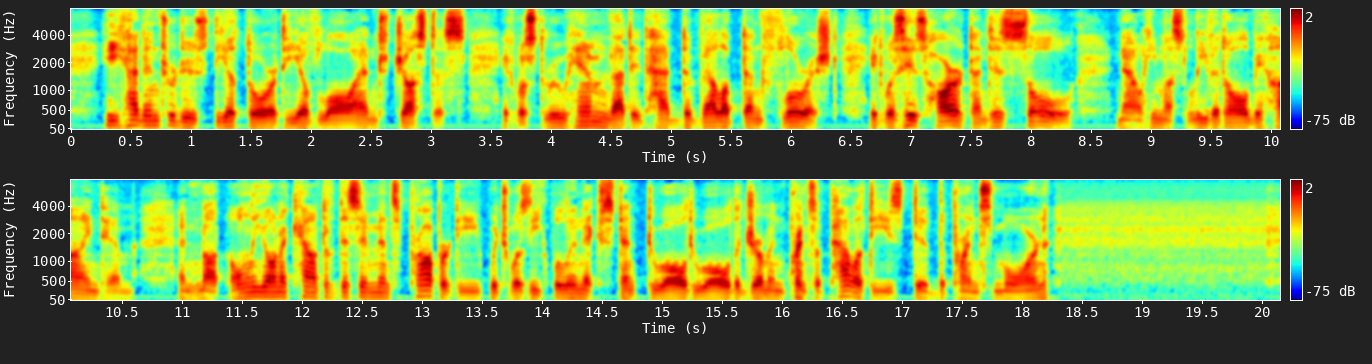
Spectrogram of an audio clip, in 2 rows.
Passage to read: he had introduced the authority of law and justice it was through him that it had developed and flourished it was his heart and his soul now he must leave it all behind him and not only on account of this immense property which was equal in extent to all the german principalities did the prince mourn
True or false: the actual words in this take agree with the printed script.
false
